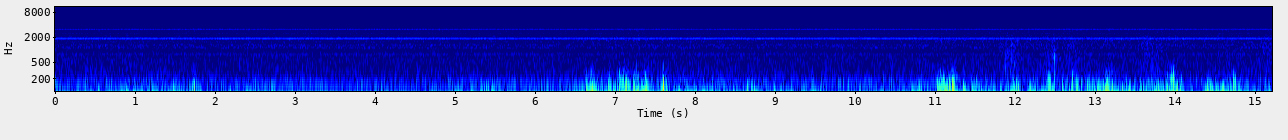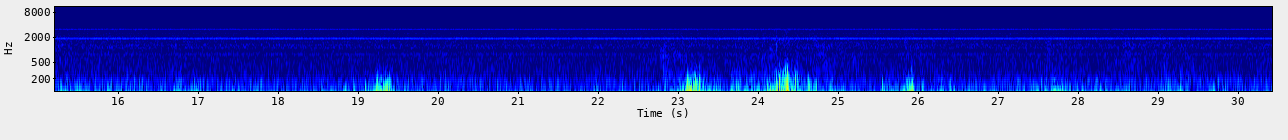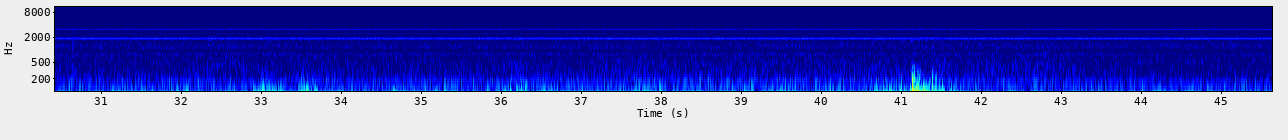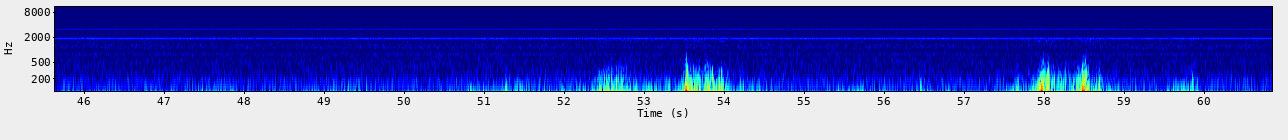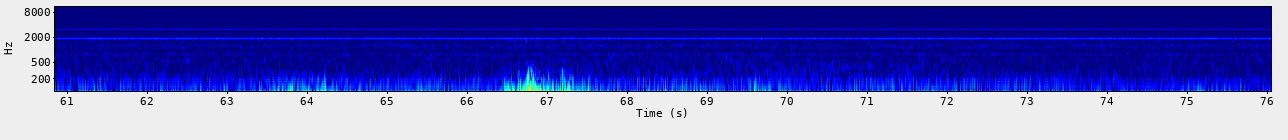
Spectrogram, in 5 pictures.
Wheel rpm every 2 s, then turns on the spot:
0, 0, 0, 0, 0, 0, 0, 0, 0, 0, 0, 0, 0, 0, 0, 0, 0, 0, 0, 0, 0, 0, 0, 0, 0, 0, 0, 0, 0, 0, 0, 0, 0, 0, 0, 0, 0, 0.
none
